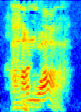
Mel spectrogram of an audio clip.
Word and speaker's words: Hanwha: Hanwha. – All right, you know, kind of like Sunwha. You might have a Sunwha down the street from you.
